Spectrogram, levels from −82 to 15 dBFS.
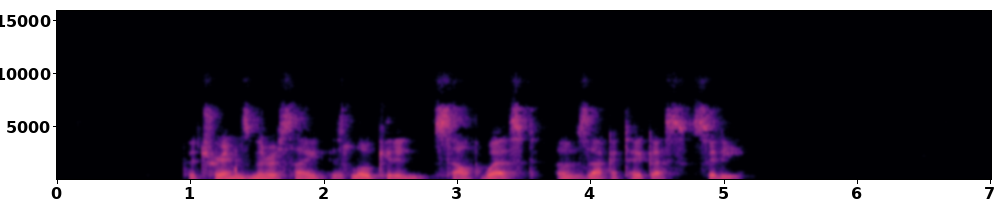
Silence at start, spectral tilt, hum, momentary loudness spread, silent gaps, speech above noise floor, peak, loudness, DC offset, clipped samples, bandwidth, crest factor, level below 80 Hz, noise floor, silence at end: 0.95 s; -4 dB/octave; none; 7 LU; none; over 63 dB; -10 dBFS; -27 LUFS; under 0.1%; under 0.1%; 10 kHz; 20 dB; -70 dBFS; under -90 dBFS; 1.9 s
